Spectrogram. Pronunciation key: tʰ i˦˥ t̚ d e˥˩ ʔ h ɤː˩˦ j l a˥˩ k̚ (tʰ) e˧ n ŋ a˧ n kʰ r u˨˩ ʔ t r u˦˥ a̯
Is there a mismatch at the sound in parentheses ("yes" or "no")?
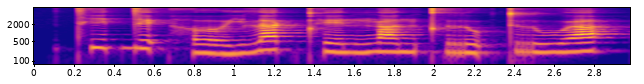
yes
